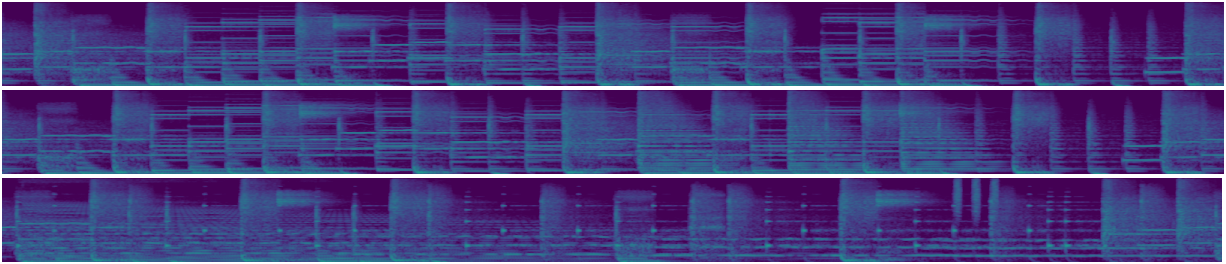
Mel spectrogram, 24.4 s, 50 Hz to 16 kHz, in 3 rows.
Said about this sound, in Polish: Zazwyczaj ten sygnał na antenie Radia Poznań pojawia się w środowe wieczory po godzinie 20, ale kalendarz pod koniec 2025 roku tak się ułożył, że najpierw w środę wypadała Wigilia, a później wieczór sylwestrowy.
